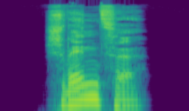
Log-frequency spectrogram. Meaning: nominative/accusative/genitive plural of Schwanz
- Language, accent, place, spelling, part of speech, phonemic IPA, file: German, Germany, Berlin, Schwänze, noun, /ˈʃvɛntsə/, De-Schwänze.ogg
